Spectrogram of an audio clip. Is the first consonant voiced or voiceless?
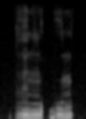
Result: voiceless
